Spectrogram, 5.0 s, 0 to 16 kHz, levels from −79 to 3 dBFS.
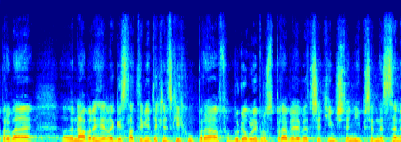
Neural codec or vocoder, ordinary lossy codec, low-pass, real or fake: vocoder, 44.1 kHz, 128 mel bands, Pupu-Vocoder; AAC, 64 kbps; 14.4 kHz; fake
